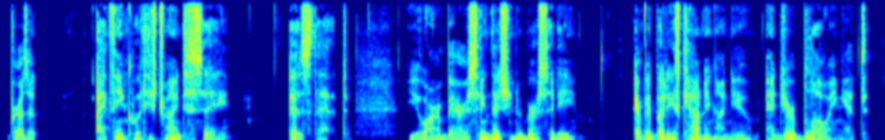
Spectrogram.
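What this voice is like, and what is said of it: Gentle, soft-spoken voice. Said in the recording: “I'm saying it in my gentle HR voice.”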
